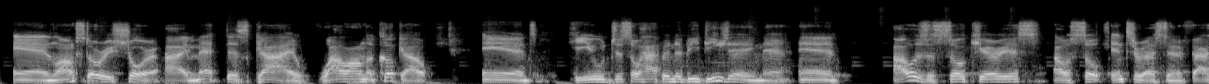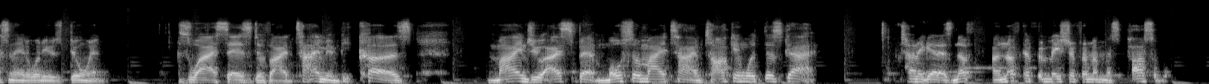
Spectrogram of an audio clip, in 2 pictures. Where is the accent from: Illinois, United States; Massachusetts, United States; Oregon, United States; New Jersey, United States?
Massachusetts, United States; Worcester; I'm from Worcester, Massachusetts, actually, the Northeast. So we're talking like Northeast U.S. status. It's a little far up north, actually, a little too far up north.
